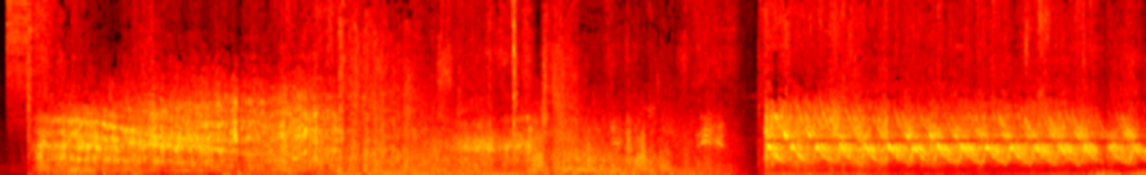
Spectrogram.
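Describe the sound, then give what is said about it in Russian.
Loud, chaotic scene of explosions in a city centre, with heavy booming rumble as missiles rush past and something burns. A car alarm wails through it and shouting voices mix into the din, all close and continuous. “Так, почалось взрывы взрывы, взрывы в центре города Найвазовского.”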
